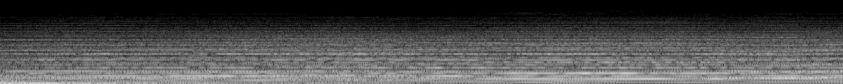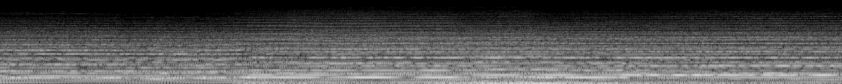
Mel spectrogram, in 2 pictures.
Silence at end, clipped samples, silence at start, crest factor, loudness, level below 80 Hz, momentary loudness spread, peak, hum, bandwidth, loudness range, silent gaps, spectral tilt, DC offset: 0 s; under 0.1%; 0 s; 14 dB; -18 LUFS; -26 dBFS; 5 LU; -4 dBFS; none; 13.5 kHz; 4 LU; none; -6 dB/octave; under 0.1%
